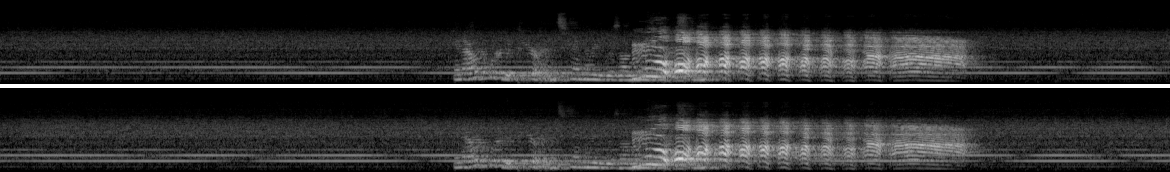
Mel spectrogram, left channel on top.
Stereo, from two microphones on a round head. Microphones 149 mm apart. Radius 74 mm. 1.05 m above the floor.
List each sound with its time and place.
4.5 s a woman speaking: 25° left (ahead or behind), 3.5 m
6.3 s laughter: 5° left (ahead or behind), 0.6 m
